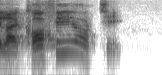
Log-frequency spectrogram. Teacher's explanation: we'll have rising intonation in the first one and it falls on the second one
